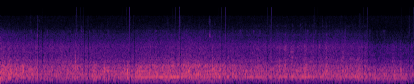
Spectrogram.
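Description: Limited express train running, heard from inside the passenger car: a steady rumble of running noise with a faint, steady hum that eases slightly near the end.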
